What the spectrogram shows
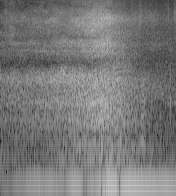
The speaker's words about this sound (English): and so, um, hold on, there's a van coming.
